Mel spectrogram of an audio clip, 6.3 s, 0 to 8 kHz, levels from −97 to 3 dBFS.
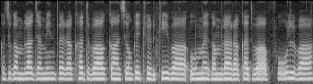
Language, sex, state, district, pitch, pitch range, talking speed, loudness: Hindi, female, Bihar, Kishanganj, 190 Hz, 185-195 Hz, 165 wpm, -16 LUFS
